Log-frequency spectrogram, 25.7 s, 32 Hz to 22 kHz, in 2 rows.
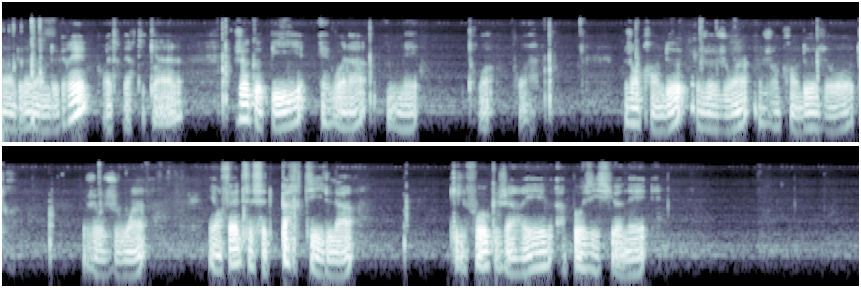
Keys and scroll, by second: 0.0-0.4 typing, 10.5 super+j, 14.4 super+j.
